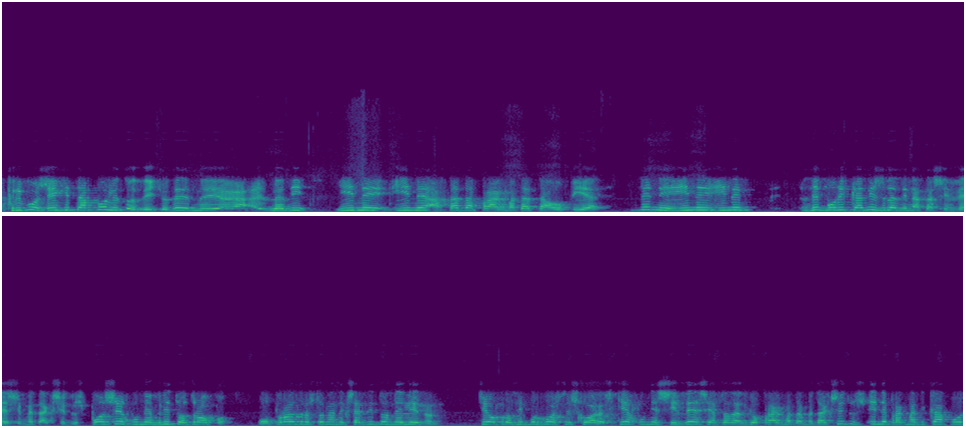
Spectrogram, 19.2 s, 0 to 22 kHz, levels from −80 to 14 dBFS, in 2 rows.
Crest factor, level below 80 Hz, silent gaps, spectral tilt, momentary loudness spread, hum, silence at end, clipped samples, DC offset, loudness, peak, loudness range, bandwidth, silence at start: 18 dB; -46 dBFS; none; -6.5 dB/octave; 6 LU; none; 0 s; under 0.1%; under 0.1%; -23 LUFS; -6 dBFS; 3 LU; 7.4 kHz; 0 s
